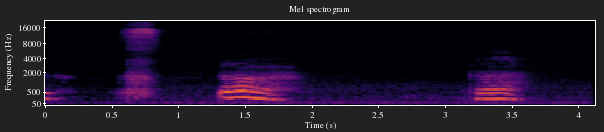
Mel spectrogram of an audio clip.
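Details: Sneezing compilation: a sharp intake, then two voiced 'achoo' sneezes a couple of seconds apart in a quiet room; repeated sneezing.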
